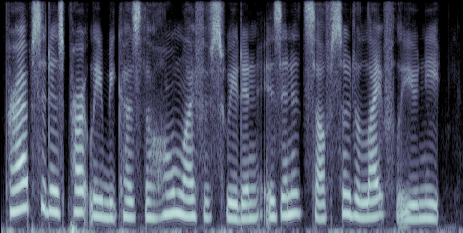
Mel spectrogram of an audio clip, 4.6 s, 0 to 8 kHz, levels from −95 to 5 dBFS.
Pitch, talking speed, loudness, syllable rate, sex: 225 Hz, 205 wpm, -18 LUFS, 6.2 syllables/s, female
